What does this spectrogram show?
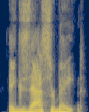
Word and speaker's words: exacerbate: we do it is a four-syllable word exasperate exacerbate e x a c e r b a t e it is a transitive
